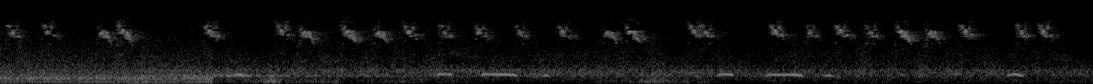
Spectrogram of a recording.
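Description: Birds chirping: short, high chirps repeating several times a second, with a few short low notes beneath them.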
